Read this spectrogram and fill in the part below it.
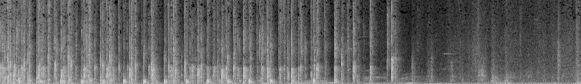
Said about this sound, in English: Big round of applause.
